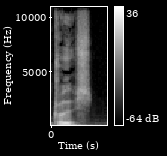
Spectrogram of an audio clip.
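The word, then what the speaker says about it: Cruise: ยังมีคนพูดทอมครุยอยู่แล้วก็ออเรนจุยนี่ก็ได้ยินตลอดนะครับทั้งที่จริงๆแล้วเจ้าของภาษาจะออกเสียงเป็นอูสเช่นทอมครูซแล้วก็ออเรนจูสน้ำผลไม้คือจูสและนามสกุลของทอมคือครูซน้ำส้มครับออเรนจูสดาราฮอลลีวูดครับทอมครูซ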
